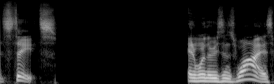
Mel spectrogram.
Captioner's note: awkward pause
